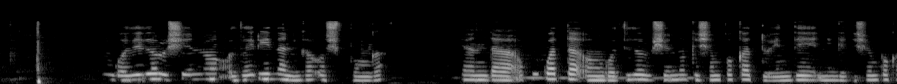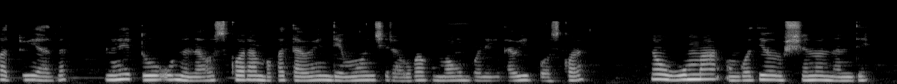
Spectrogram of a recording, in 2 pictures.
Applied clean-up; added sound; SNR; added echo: classical method log-MMSE.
